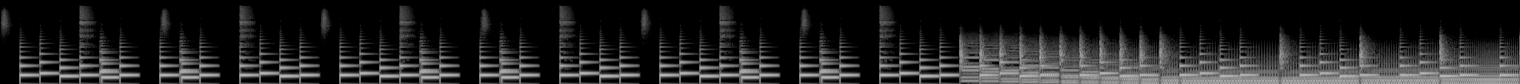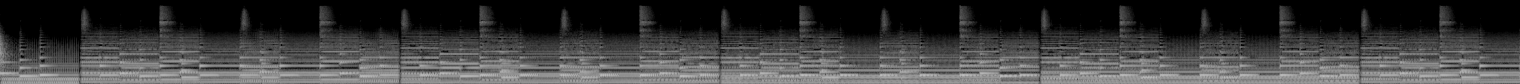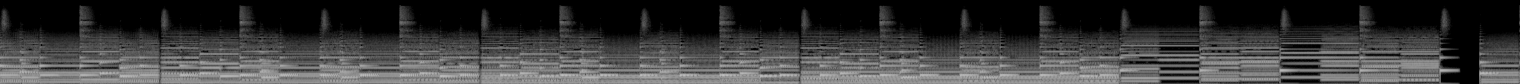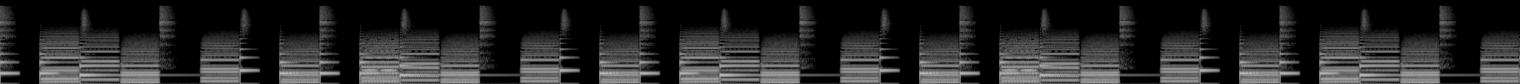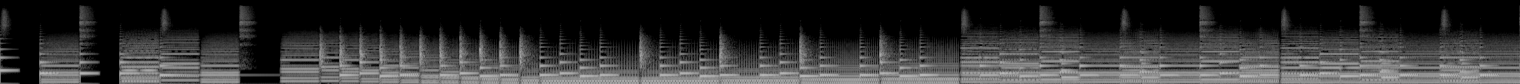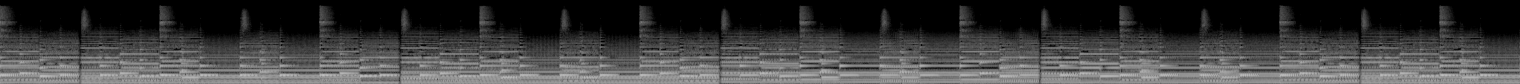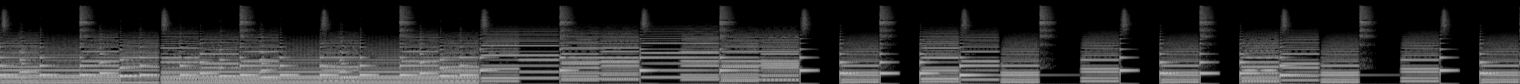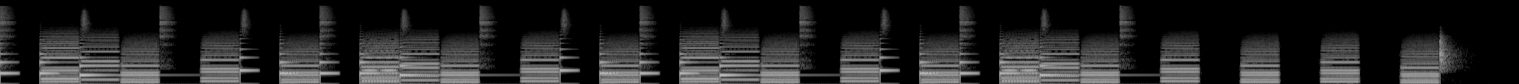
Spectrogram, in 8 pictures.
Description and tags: Game music Time of action
adventure, ambience, ambient, atmosphere, background, calm, game, loop, melody, music, relaxing, retro, soundtrack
